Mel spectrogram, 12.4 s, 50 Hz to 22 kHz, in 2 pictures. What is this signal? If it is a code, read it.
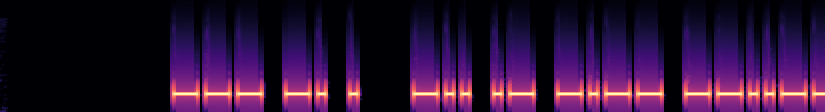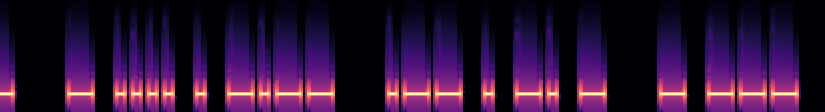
Morse code, heard as a keyed tone, about 21 wpm, 700 Hz. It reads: ONE DAY, THEY WENT TO
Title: Sentences from Top 1000 Words - Review Part 2 - 20wpm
